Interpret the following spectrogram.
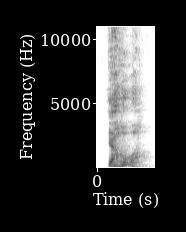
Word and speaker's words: Yahuah: And there's no W's, Daniela, in Hebrew. It's just a U-A, W-U-A. So you're just supposed to elongate that U.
